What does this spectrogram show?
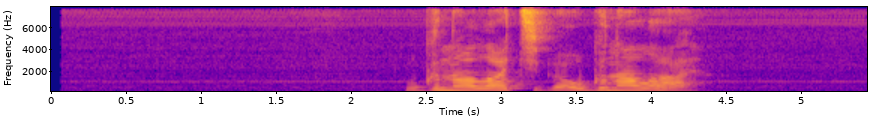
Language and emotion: Russian, angry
